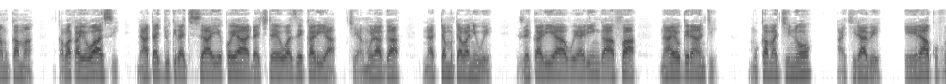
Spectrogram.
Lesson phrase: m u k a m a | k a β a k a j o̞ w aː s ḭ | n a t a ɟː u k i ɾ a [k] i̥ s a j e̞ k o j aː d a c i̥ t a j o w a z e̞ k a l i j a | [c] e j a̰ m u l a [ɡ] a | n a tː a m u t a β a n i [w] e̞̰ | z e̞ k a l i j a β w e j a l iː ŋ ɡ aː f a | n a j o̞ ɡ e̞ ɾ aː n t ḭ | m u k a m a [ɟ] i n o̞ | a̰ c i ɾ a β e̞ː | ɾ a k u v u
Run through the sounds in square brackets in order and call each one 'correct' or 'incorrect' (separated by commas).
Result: incorrect, correct, correct, correct, incorrect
